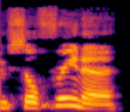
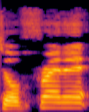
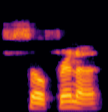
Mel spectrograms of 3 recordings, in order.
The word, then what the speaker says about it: Sylphrena: I know some people probably want to pronounce her name Silfrina, but it's pronounced Silfrena, and I'll tell you why. Because I know where her name comes from. It's a portmanteau of the word sylph, which is a wind sprite, and the word phrenic, which is a word that means pertaining to the diaphragm.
